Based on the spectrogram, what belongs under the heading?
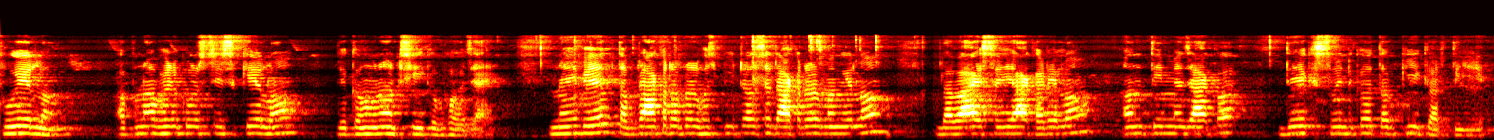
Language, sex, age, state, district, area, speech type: Maithili, female, 60+, Bihar, Samastipur, rural, spontaneous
